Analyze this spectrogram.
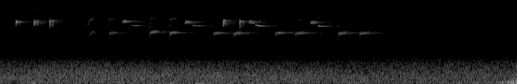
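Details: Two-note high, clear phrases repeated about twice a second in a run of roughly ten, from a great tit in a garden at Weener, East Frisia, northwestern Germany, March 2023, over low background rumble that swells at the end.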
